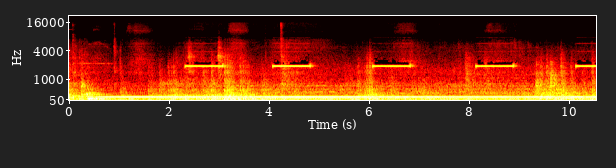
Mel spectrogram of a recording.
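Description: Dover elevator's electronic beeper sounding four even beeps, one about every two seconds, over a steady low hum in the elevator. A short knock comes near the start.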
